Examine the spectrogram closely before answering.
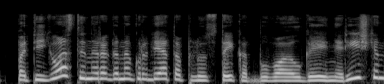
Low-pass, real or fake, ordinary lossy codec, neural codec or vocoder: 10.8 kHz; real; AAC, 48 kbps; none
